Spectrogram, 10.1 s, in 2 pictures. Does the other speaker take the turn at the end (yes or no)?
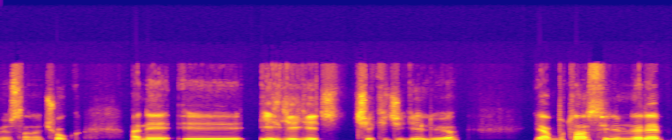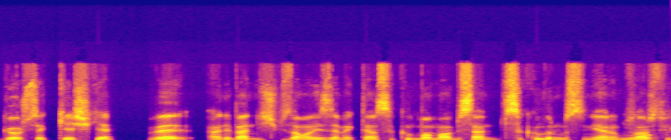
yes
